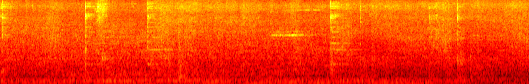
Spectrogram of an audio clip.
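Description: A vegetable curry with poppy seed paste is stirred continuously in a wok over a low-to-medium gas flame, with a quiet sizzle and occasional soft scrapes and clinks of the spatula against the pan.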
